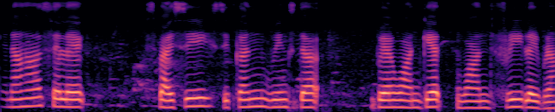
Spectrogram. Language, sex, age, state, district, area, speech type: Manipuri, female, 30-45, Manipur, Kangpokpi, urban, read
